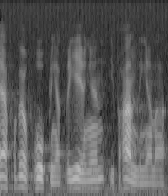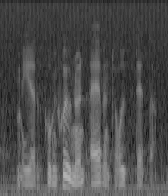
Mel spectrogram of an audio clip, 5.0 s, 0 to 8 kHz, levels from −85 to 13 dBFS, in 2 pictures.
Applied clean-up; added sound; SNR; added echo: none; none; none; none.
